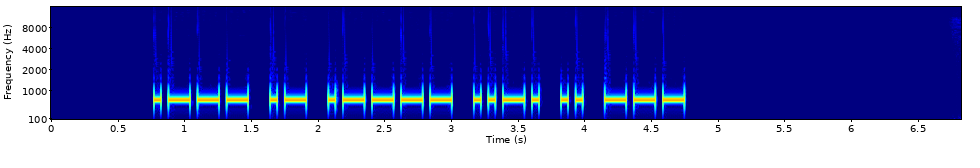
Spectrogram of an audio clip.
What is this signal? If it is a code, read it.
Morse code, heard as a keyed tone, about 22 wpm, 700 Hz. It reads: JA1FIO
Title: DXCC-100 Call Signs - 6 Characters - 22wpm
